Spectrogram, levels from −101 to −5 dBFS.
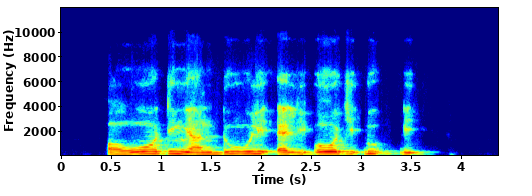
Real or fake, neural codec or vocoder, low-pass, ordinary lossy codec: fake; codec, 16 kHz, 8 kbps, FreqCodec, larger model; 7.2 kHz; Opus, 16 kbps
